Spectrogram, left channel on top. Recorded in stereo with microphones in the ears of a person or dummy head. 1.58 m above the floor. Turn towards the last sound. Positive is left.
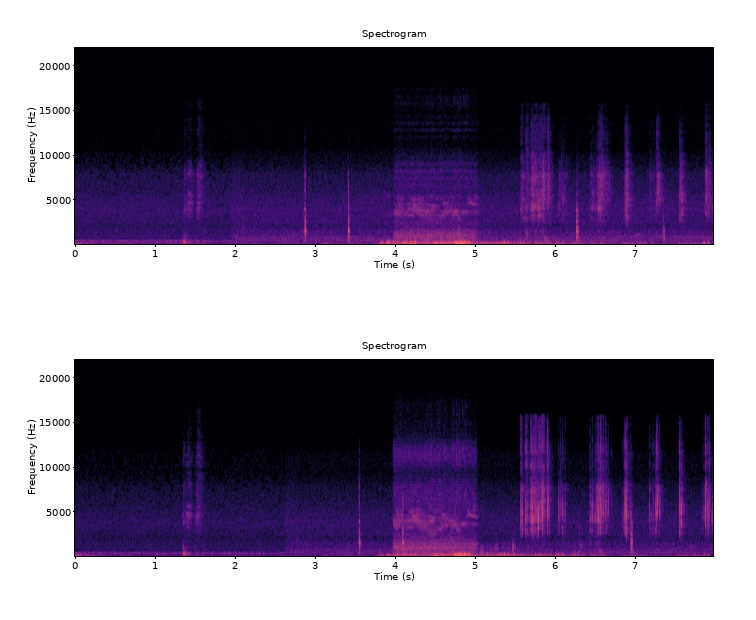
turn(degrees=-40)  # may be behind; listen again after turning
